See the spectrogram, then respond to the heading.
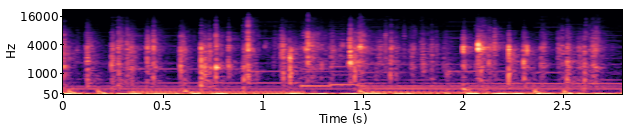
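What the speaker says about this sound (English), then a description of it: "just give me a few seconds as I shuffle these packs together" Pokemon TCG Fusion Strike booster packs are shuffled by hand with rapid, close crinkly taps and foil rustles in a busy, uneven rhythm, while a steady tonal background hum runs underneath.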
